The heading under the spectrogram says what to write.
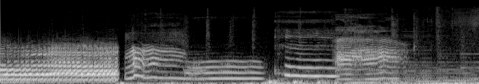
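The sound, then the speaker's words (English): A voice imitates the growling roar of Chewbacca from Star Wars: a few long, warbling, throaty howls that bend in pitch, loud, with no other talking. “Chewbacca roars.”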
